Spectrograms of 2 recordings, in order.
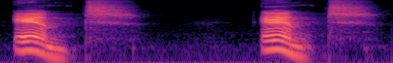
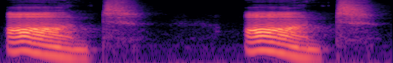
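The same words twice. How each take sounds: First: American "aunt", just like "ant"; American demo, "ant"; American accent. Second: British "aunt" with long ah; British demo of "aunt"; British accent. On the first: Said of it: "미국식 발음으로는". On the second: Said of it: "영국식 발음으로는". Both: Shown as a demonstration.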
